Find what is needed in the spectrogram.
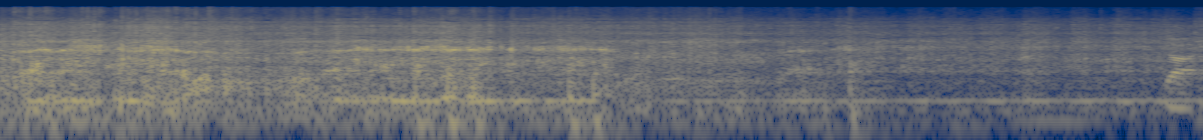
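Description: Electric hand blender with a chopper bowl attachment switched on and running steadily, chopping onion and carrot for a sofrito. The motor cuts in suddenly and gets a little quieter after about three seconds.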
